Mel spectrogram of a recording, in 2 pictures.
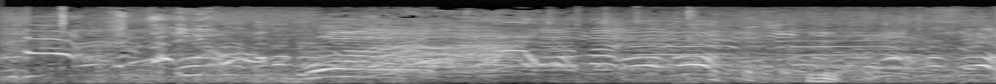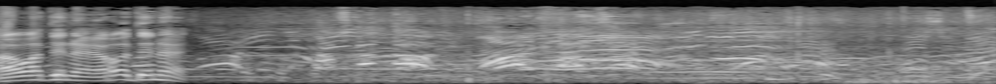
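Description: Young children shout and cheer excitedly across an open field.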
